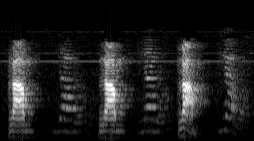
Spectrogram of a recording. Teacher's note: 前2个呢都是平声高调是吧？它因为它上加字变成高调了，最后一个呢它后边又再后加字撒，调给拽下来了，所以呢是去声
